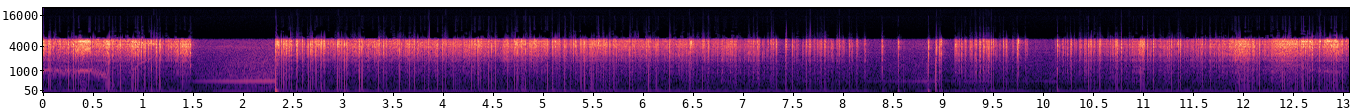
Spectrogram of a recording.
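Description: A high-voltage arc from a flyback transformer crackles and buzzes in short bursts.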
